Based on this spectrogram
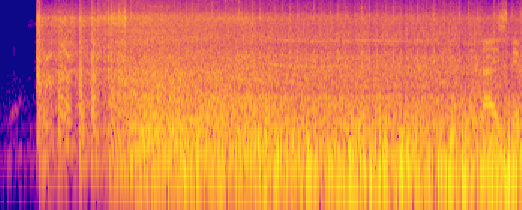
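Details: Petrol car engine after replacing the faulty ignition coil on cylinder four, which had caused a misfire; cranks briefly, catches and settles into a fairly steady idle.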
